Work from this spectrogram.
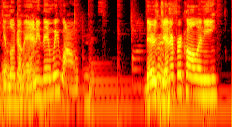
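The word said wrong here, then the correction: Connelly: Is that how you say it? Colony. Connolly. – Connolly.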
